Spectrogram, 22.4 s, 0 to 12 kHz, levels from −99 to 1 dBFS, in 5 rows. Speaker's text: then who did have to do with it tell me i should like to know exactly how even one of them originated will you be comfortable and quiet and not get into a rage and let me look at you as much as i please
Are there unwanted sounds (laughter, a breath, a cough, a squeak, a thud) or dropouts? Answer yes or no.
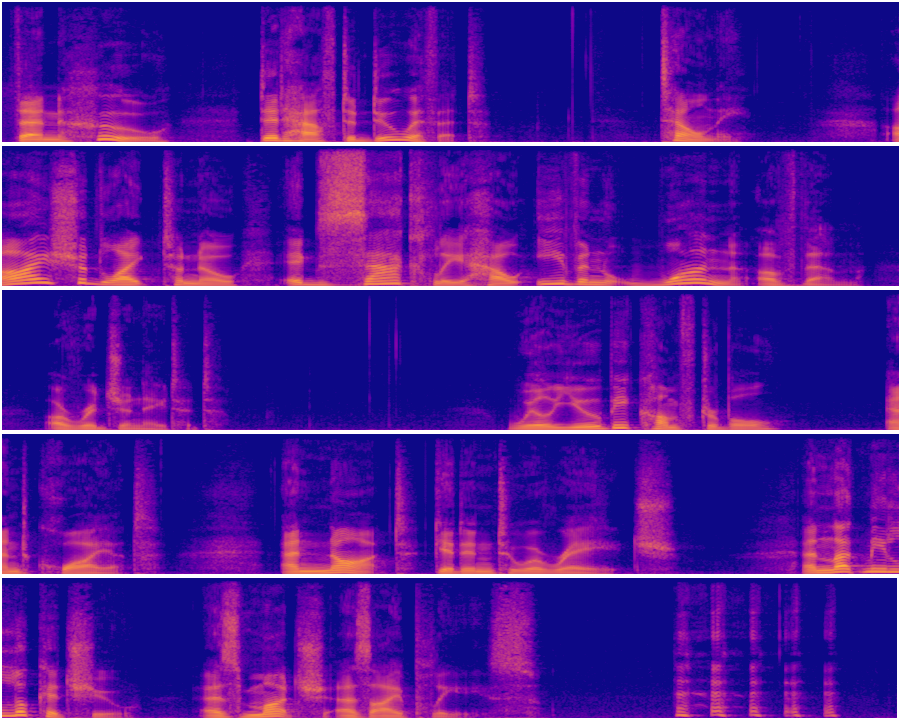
yes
